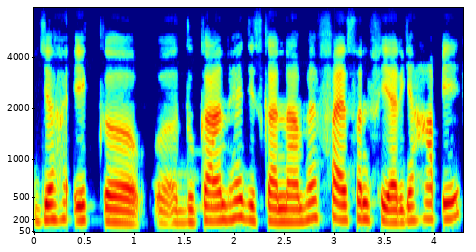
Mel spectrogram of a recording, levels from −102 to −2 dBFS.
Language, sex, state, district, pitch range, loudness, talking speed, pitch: Hindi, female, Bihar, Purnia, 170-210 Hz, -16 LUFS, 180 wpm, 190 Hz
